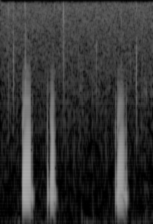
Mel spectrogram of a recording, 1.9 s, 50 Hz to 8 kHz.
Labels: {"label": "biophony, knock croak", "recorder": "SoundTrap 300"}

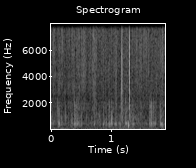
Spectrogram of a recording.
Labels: {"label": "biophony, sea urchins (Echinidae)", "recorder": "SoundTrap 600 or HydroMoth"}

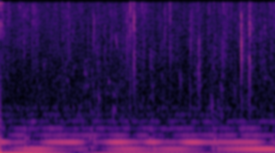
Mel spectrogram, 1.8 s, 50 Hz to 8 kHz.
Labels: {"label": "biophony, midshipman", "recorder": "SoundTrap 500"}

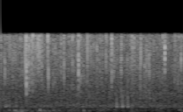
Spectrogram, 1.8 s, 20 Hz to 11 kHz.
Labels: {"label": "biophony, rattle response", "recorder": "SoundTrap 500"}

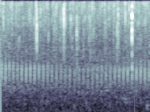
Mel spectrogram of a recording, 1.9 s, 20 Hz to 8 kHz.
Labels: {"label": "biophony, rattle", "recorder": "SoundTrap 500"}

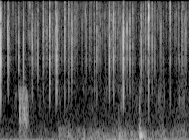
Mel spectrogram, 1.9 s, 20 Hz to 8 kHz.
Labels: {"label": "biophony, stridulation", "recorder": "SoundTrap 300"}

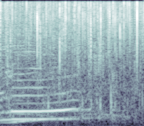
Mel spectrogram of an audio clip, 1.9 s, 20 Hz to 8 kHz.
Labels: {"label": "biophony", "recorder": "SoundTrap 300"}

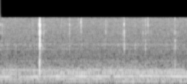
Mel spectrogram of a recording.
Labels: {"label": "anthrophony, boat engine", "recorder": "HydroMoth"}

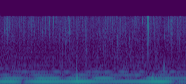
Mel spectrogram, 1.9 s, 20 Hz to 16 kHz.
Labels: {"label": "biophony, midshipman", "recorder": "SoundTrap 500"}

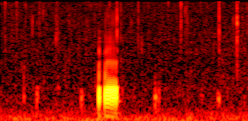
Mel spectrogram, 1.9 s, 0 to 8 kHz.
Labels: {"label": "biophony, knock croak", "recorder": "SoundTrap 300"}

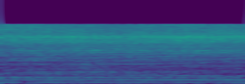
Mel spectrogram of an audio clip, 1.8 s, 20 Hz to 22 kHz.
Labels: {"label": "anthrophony, boat engine", "recorder": "SoundTrap 500"}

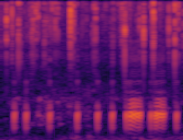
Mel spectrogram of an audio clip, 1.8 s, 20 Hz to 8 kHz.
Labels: {"label": "biophony, knock croak", "recorder": "SoundTrap 300"}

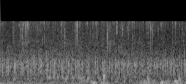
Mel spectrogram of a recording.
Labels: {"label": "biophony, rattle", "recorder": "SoundTrap 500"}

